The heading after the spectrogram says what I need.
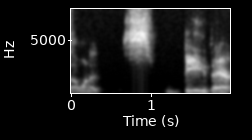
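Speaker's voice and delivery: plain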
